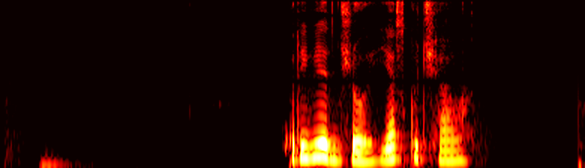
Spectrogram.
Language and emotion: Russian, sad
